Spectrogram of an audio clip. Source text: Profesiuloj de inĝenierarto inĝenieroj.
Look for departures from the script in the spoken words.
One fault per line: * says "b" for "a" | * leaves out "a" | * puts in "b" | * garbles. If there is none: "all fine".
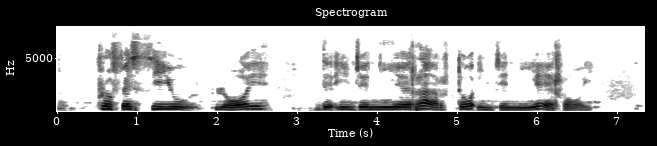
all fine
